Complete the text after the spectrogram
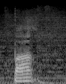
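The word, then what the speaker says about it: pa (八): La explicación es por qué el 8 en chino se dice pa, muy similar a la pronunciación de la palabra fa, que significa riqueza. Y en cuanto al 9,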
